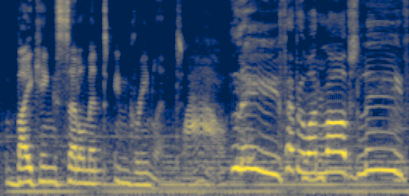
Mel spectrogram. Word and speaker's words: Leif: whopping 500 years yo everybody say leaf leaf leaf leaf when anybody out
